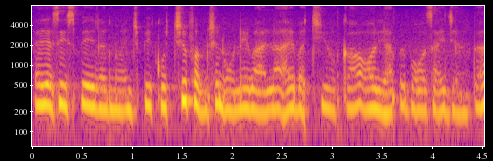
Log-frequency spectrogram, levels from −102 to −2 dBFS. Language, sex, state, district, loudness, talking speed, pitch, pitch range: Hindi, female, Haryana, Rohtak, -18 LUFS, 240 wpm, 225 Hz, 210-250 Hz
